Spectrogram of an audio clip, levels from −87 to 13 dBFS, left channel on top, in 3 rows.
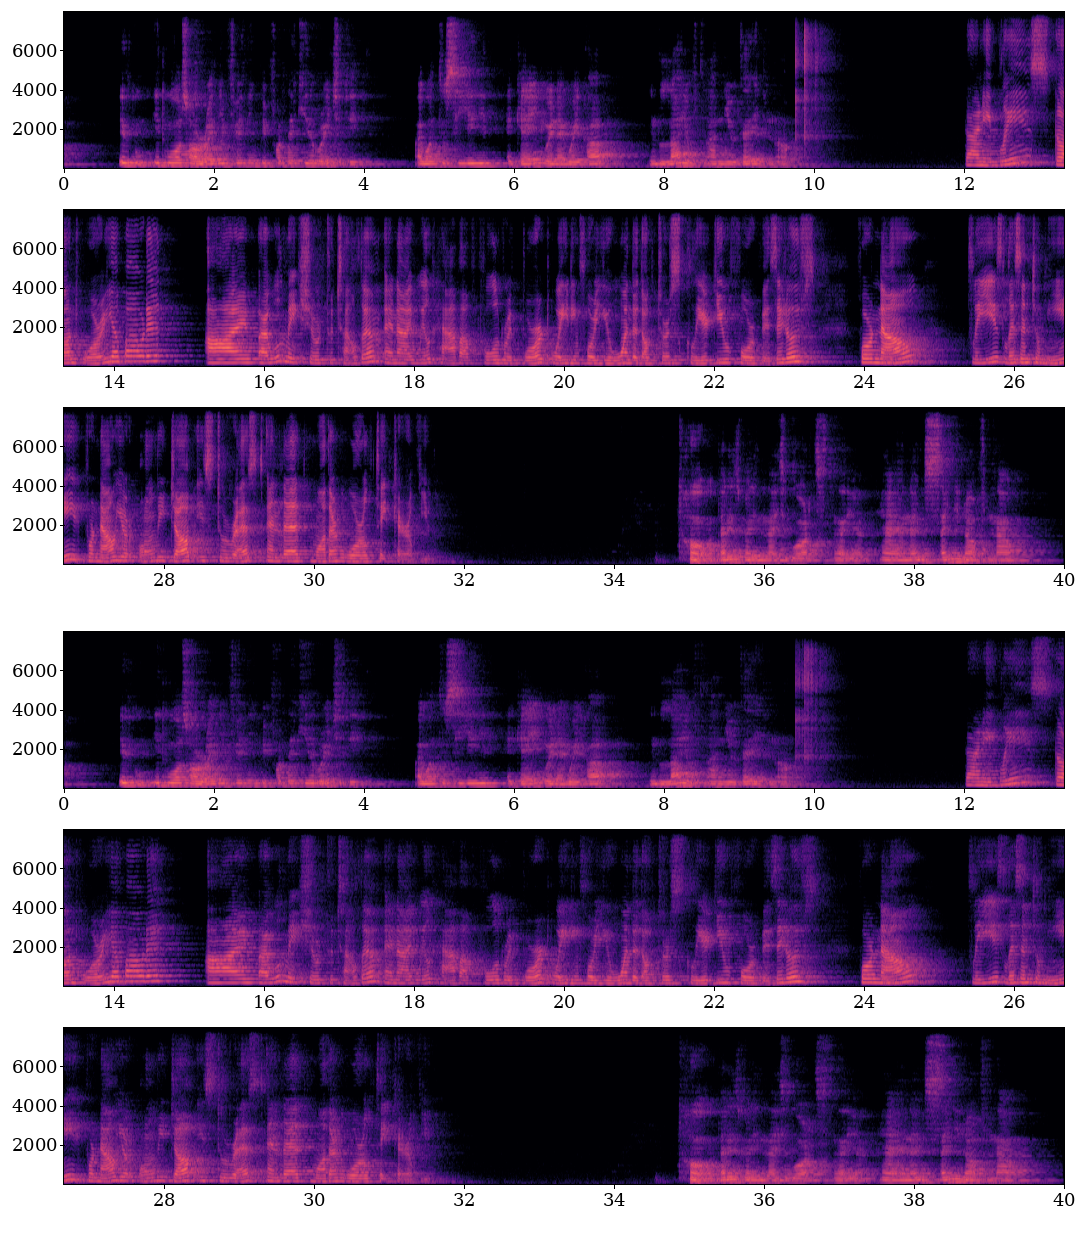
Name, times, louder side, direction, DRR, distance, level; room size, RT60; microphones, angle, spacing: voice 1, 0.7-3.9 4.7-5.7 5.9-7.2 7.8-9.7 34.9-39.4, left 1 dB, 35° left, 1 dB, 3.4 m, -27 dB
voice 2, 12.0-14.6 15.2-23.3 24.0-24.8 25.4-31.6, left 3 dB, 65° left, 5 dB, 2.6 m, -26 dB
27.0 x 26.5 x 6.5 m, 1.2 s
head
